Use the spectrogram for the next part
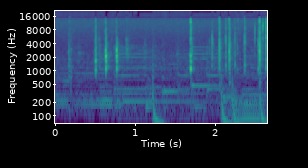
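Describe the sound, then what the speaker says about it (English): Keys clatter in irregular bursts of typing on a keyboard while setting up a OneXFly handheld PC, with tonal background music underneath and no talking. "I can use the keyboard."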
